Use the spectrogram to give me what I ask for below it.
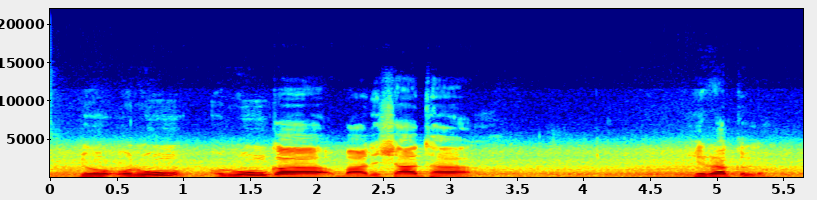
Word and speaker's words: ہرقل: جو روم کا بادشاہ تھا ہرقل، ہا کے نیچے کسرہ اور را کر فتح ہے، قاف ساکن ہے. ہرقل یہ زیادہ بہتر اور فصیح تلفظ ہے.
